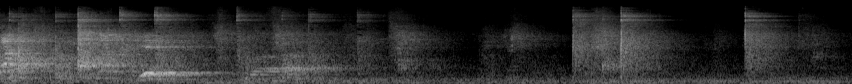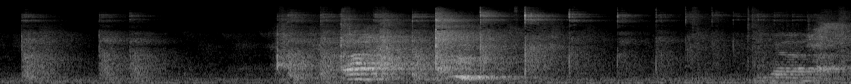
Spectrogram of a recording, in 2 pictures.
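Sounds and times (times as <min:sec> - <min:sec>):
table tennis ball bouncing: 0:00.0 - 0:03.8, 0:08.7 - 0:10.3, 0:11.2 - 0:16.3.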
